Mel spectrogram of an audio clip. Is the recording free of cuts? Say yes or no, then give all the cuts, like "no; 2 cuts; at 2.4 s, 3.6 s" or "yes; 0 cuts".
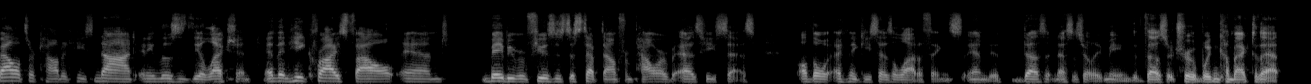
yes; 0 cuts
